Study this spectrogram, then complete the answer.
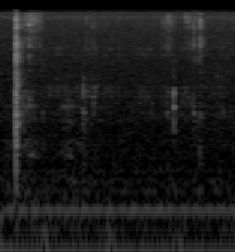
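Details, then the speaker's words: A sharp electrical snap, then faint irregular crackles over a steady mains hum, as two wire ends are brought together to test a Hager AFDD: high-energy series arcing at a loose connection, which the AFDD did not trip on. "that is definitely not a motor signature that is very much a loose connection and anybody who goes oh well that's just sparking not arcing David well no that is unlocking that's a series Arc that's a loose connection high energy"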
